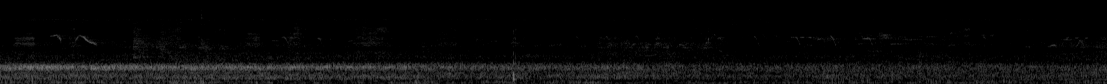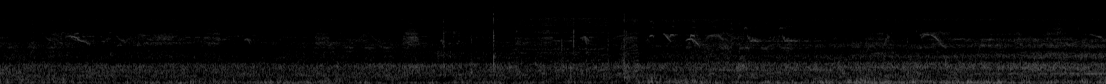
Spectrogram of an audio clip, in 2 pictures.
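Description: Faint low rumble of an approaching electric multiple unit (EMU) local train, with birds chirping. A steady hum at the start fades over the first few seconds, and the level rises a little near the end as the train draws closer.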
